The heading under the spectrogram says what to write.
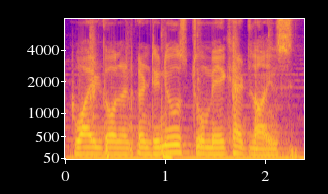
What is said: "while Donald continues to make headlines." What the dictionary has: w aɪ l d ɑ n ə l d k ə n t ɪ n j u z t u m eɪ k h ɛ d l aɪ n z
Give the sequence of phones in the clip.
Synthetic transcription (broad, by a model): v aɪ l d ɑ l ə d k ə n t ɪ n j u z t u m eɪ k h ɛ d l aɪ n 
